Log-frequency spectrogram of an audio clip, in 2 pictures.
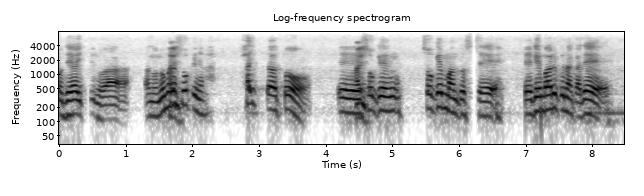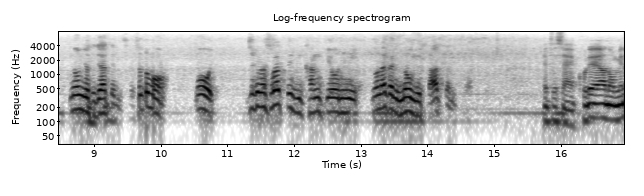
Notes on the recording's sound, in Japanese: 歩きながら1時間、対談する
